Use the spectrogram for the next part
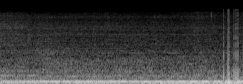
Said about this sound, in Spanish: Ese es el tren que está pasando por mi casa. Vamos a acostumbrarnos a escucharlo de vez en cuando.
